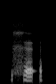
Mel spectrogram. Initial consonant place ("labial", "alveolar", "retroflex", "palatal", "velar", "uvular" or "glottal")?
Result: velar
